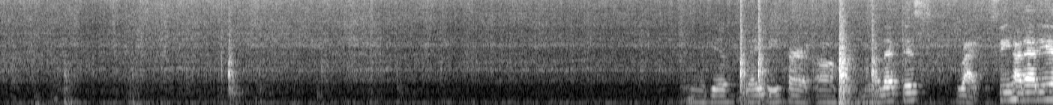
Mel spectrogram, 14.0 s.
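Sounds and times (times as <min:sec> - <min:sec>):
chicken sizzling in frying pan: 0:00.0 - 0:14.0
utensil stirring food in pan: 0:00.0 - 0:14.0.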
